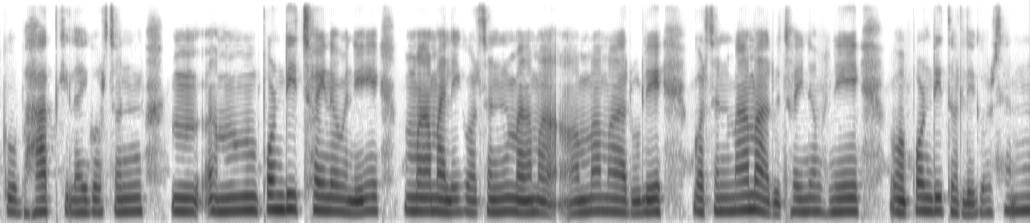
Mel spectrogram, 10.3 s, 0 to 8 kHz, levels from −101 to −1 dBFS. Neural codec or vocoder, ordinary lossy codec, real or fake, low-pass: codec, 16 kHz, 4 kbps, X-Codec, HuBERT features, trained on LibriSpeech; none; fake; 7.2 kHz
